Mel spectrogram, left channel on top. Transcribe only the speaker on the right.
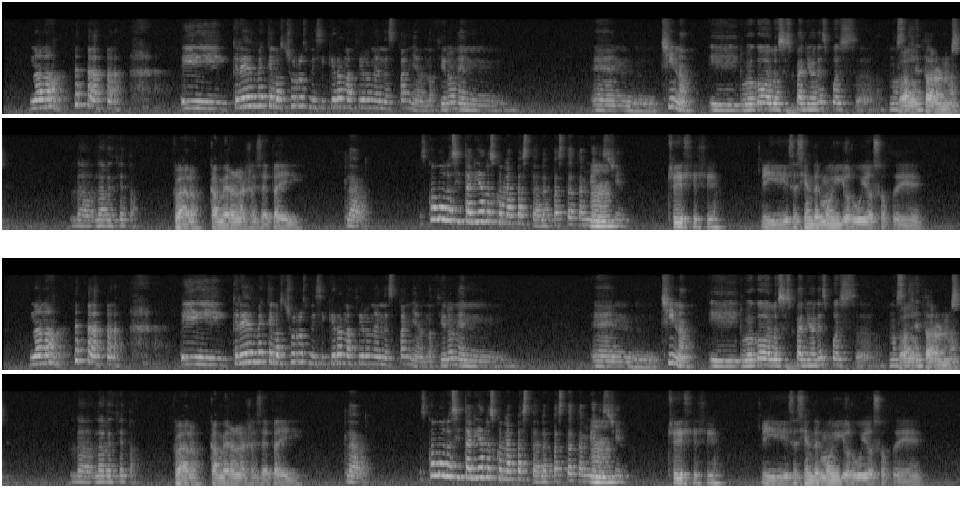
No, no. <laughs> Y créeme que los churros ni siquiera nacieron en España, nacieron en, en China. Y luego los
españoles, pues, eh, nos
agenciaron
la, la receta,
claro. Es como los italianos con la pasta, la pasta también
es china.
